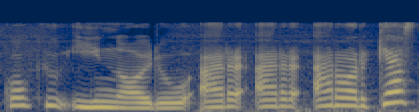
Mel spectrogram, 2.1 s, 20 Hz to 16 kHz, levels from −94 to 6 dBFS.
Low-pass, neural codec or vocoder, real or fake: 7.2 kHz; none; real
